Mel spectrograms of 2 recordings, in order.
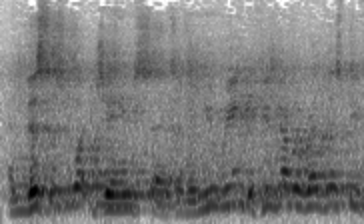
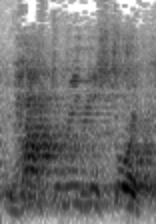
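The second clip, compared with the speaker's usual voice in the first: ordinary talk, nothing marked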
